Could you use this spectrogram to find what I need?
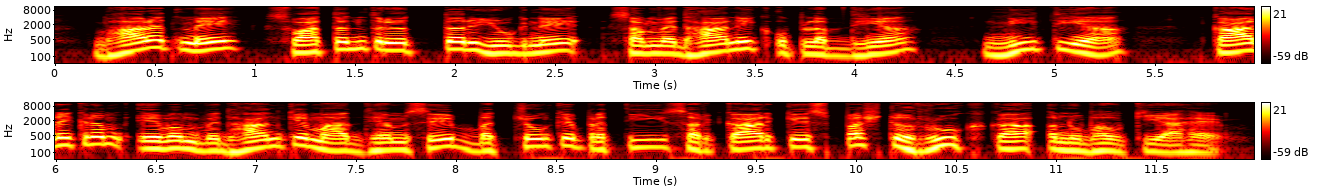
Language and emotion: Hindi, neutral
